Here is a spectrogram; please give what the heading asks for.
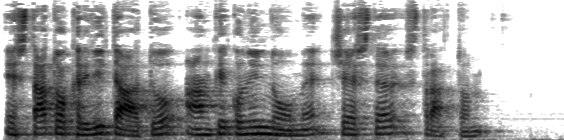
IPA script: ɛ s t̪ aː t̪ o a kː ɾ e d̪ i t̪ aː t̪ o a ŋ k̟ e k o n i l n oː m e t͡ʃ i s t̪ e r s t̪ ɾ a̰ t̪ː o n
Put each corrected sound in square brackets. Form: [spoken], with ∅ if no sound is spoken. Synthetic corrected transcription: ɛ s t̪ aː t̪ o a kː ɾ e d̪ i t̪ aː t̪ o a ŋ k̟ e k o n i l n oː m e t͡ʃ [ɛ] s t̪ e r s t̪ ɾ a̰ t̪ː o n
